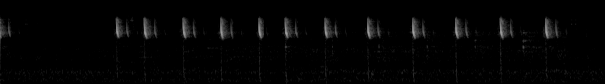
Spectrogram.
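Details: After a second of near silence, a hummingbird starts a run of sharp, high double-ticked chips, about two per second, fairly even and clear against a quiet background.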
